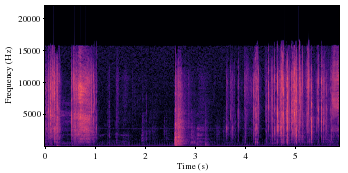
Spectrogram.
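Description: Foil-wrapped trading-card packs crinkling and rustling as they are handled: a rustle about half a second in, a sharper crinkle near the middle, then quick rapid crinkles toward the end.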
